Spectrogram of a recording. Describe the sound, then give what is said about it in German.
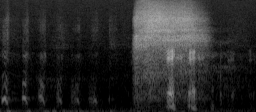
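A loud, steady rush of air hissing out of a balloon lasts under a second, following a short run of rhythmic voiced sounds, then cuts off abruptly. “So, Luftballon.”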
